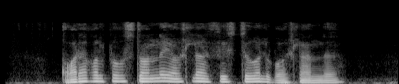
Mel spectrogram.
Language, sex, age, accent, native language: Uzbek, male, 18-24, Navoiy, Uzbek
